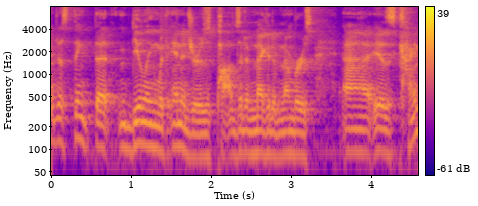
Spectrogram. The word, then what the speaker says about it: integers: This is a nice soft G right here, integers, okay?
